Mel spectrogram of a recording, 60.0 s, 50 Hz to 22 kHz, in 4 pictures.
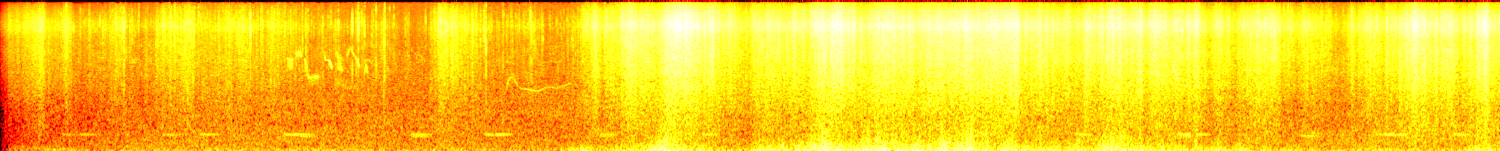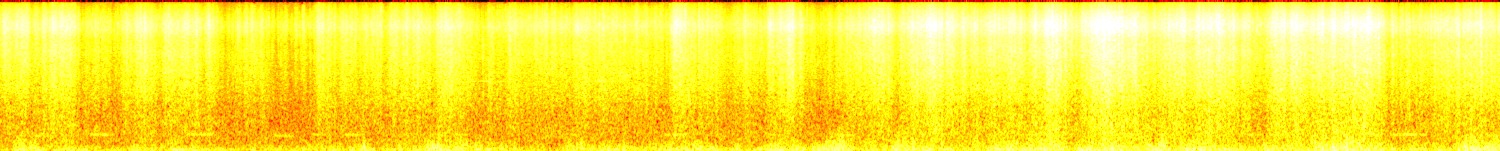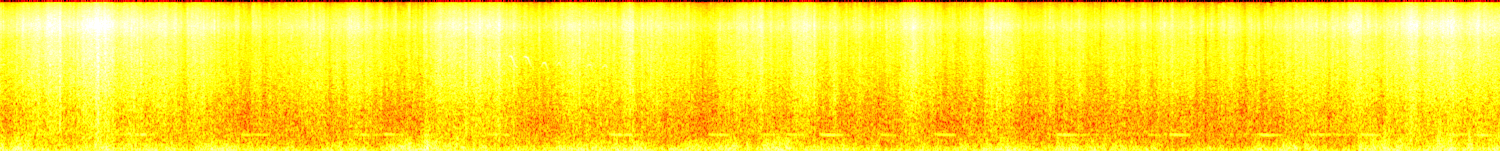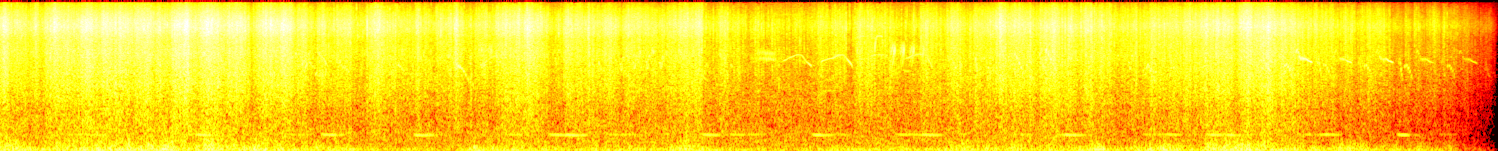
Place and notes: {"title": "Morasko, at the pond near Poligonowa road - plastic bag", "date": "2013-04-25 11:21:00", "description": "a plastic bag tangled in the bushes speaking its voice in the wind. spring nature ambience around.", "latitude": "52.49", "longitude": "16.91", "altitude": "99", "timezone": "Europe/Warsaw"}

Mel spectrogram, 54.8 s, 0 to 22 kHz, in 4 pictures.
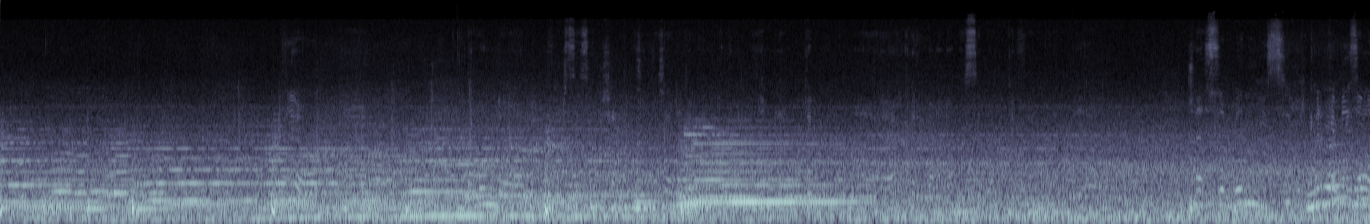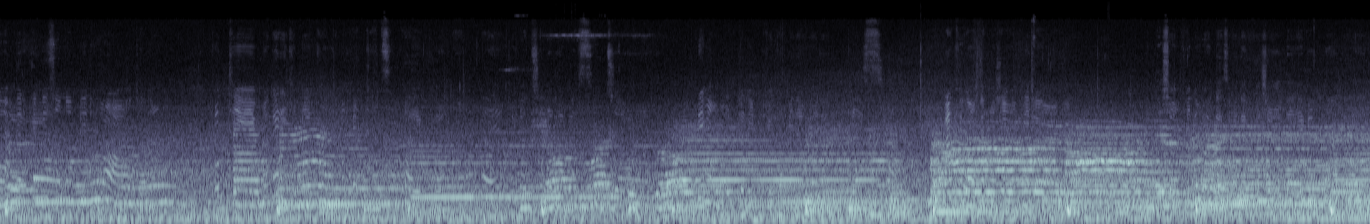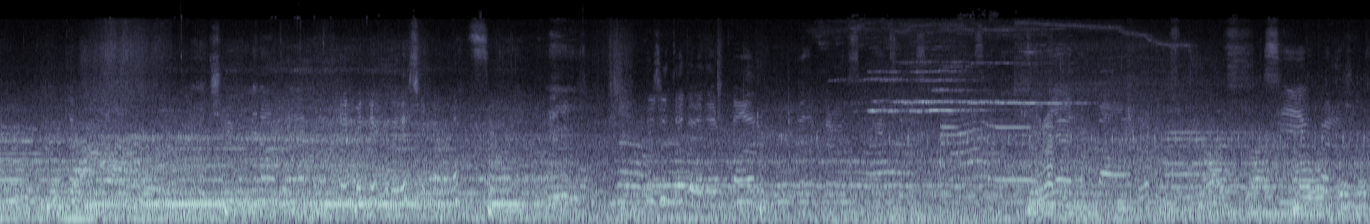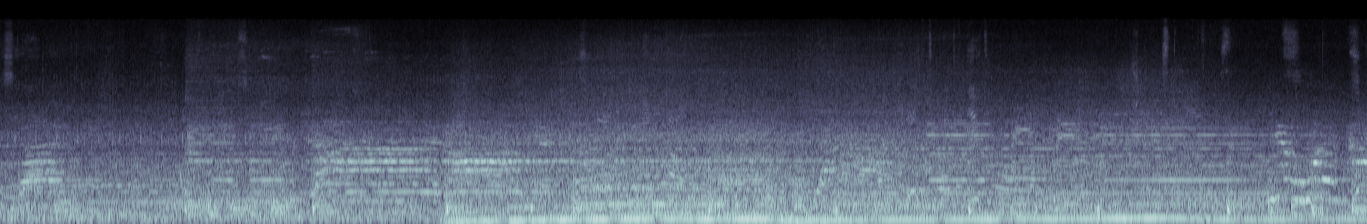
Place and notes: {"title": "Taranto, Province of Taranto, Italy - Conversation on leaving and be elsewhere", "date": "2012-06-27 20:20:00", "description": "Pink Floyd played back by a posh cafe' by the sea.", "latitude": "40.47", "longitude": "17.23", "altitude": "9", "timezone": "Europe/Rome"}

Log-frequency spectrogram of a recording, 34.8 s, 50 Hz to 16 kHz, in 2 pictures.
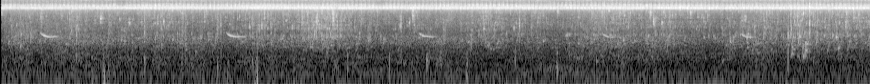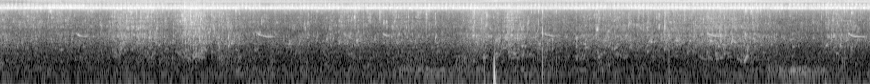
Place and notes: {"title": "Parabiago, MI, Italia - Richiamo dell'assiolo", "date": "2012-07-18 22:02:00", "description": "I partecipanti al WLD 2012 fischiando richiamano l'assiolo alla Barsanella lungo il Canale Villoresi.", "latitude": "45.54", "longitude": "8.93", "altitude": "179", "timezone": "Europe/Rome"}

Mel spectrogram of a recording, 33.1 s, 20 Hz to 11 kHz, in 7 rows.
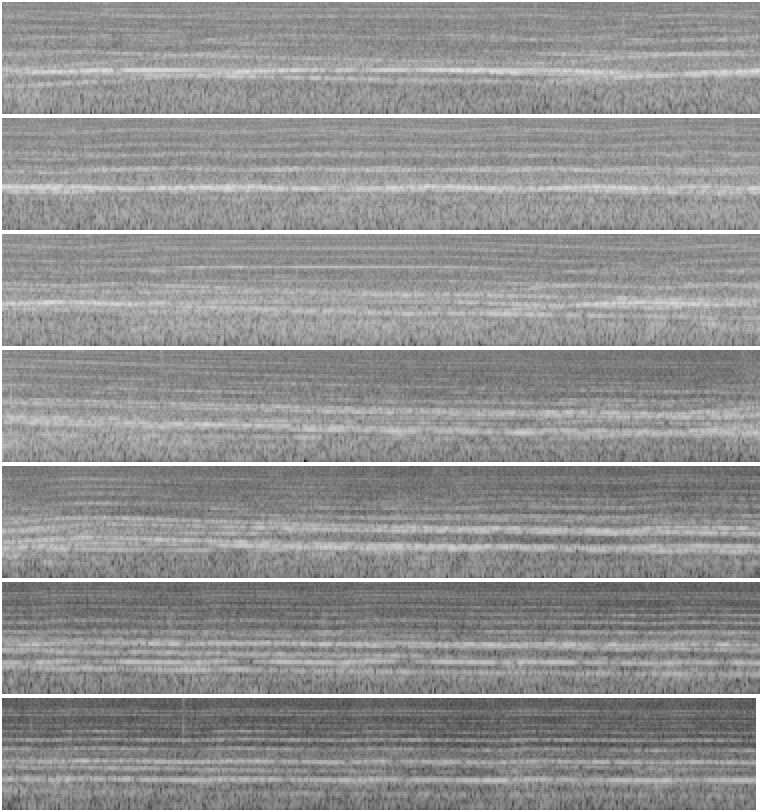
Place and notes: {"title": "Ehrenfeld, Köln, Deutschland - wohn-bar - passagen exhibtion - inflatable furniture", "date": "2014-01-18 20:00:00", "description": "At an exhibition room of the wohn-bar during the passagen 2014. The sound of an installation with inflatable furniture objects.\nsoundmap nrw - art spaces, topographic field recordings and social ambiences", "latitude": "50.95", "longitude": "6.91", "timezone": "Europe/Berlin"}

